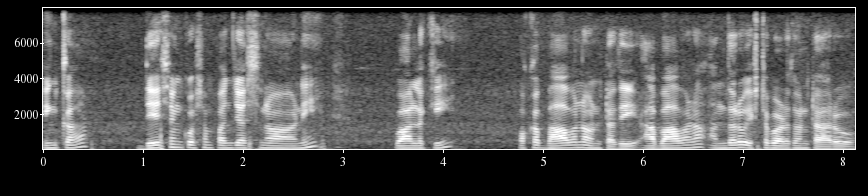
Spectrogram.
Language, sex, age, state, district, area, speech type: Telugu, male, 18-30, Andhra Pradesh, Visakhapatnam, urban, spontaneous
